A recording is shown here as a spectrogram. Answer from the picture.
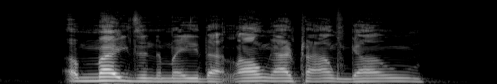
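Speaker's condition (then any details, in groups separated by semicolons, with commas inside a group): Cerebral palsy; diagnosed at about age two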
